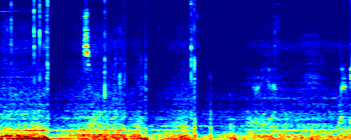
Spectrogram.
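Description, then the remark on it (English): A big truck comes up from behind and rumbles past the car in long traffic approaching the George Washington, a heavy low engine drone that is loudest at the start and then holds steady, with occasional light clicks and rattles inside the car. “Big, big ass truck coming up behind us.”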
